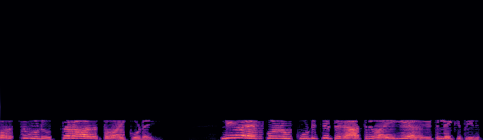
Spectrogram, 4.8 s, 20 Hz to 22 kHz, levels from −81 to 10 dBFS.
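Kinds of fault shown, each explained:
AAC compression, throughout: The speech has nothing above 3.1 kHz and heavy codec damage, so it sounds dull and muffled, with smeared, warbling sibilants and a fizzy edge on sustained sounds. The likely cause is AAC-LC coding at a very low bitrate, probably around 11 kbps. At that rate the encoder cuts the upper spectrum away and quantises the remaining frequency lines so coarsely that gaps and noisy fill replace real detail.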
